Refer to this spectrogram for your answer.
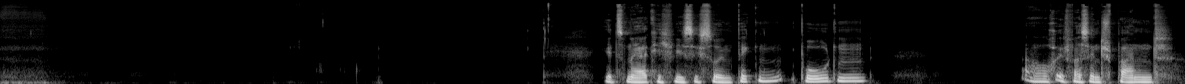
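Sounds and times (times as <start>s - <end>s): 
breathy yawn: 0.0s - 0.7s
short breathy burst: 0.0s - 0.8s
soft mouth clicks and lip smacks: 2.7s - 4.0s, 5.2s - 5.6s
speech: 6.0s - 8.8s, 10.2s - 11.8s.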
